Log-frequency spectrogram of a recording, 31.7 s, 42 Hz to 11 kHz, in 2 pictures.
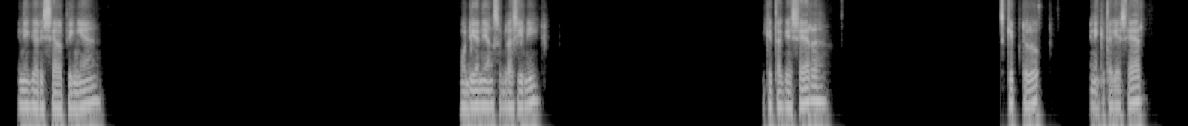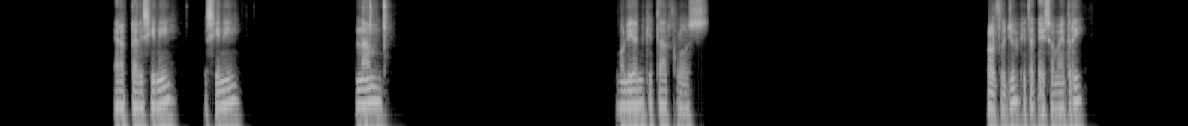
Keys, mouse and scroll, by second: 5.0 middle click, 5.4 middle click, 5.8 middle click, 6.2 middle click, 6.7 middle click, 7.2 middle click, 8.3 middle click, 9.9 click, 10.3 click, 12.3 Escape, 13.1 Escape, 14.3 click, 16.0 click, 17.1 click, 19.2 click, 20.4 6, 20.8-27.7 Return, 25.7 click, 29.0 ctrl+7, 31.2 middle click, 31.2 scroll up 2.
